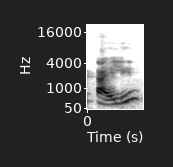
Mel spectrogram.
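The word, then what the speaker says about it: ptyalin: Salivary अमाइलेज़ या फिर टाइलीन। क्या बोलते हैं? टाइलीन। इसमें टी पी जो है वह साइलेंट है।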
